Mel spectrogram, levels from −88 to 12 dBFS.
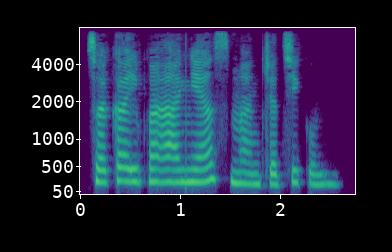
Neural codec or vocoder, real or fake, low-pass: codec, 24 kHz, 0.9 kbps, WavTokenizer, medium speech release version 2; fake; 7.2 kHz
